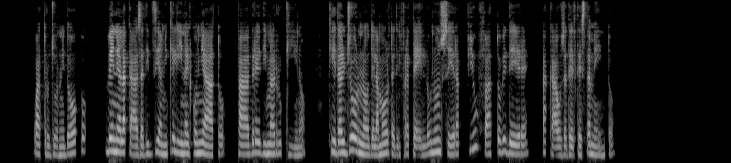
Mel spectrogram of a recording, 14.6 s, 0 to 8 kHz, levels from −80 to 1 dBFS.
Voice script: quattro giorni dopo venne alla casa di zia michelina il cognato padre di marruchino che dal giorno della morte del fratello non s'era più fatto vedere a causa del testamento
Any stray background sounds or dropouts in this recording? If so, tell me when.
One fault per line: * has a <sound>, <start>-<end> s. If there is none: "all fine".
all fine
